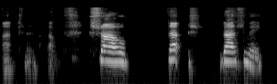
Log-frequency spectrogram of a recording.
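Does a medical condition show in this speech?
Yes: cerebral palsy.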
